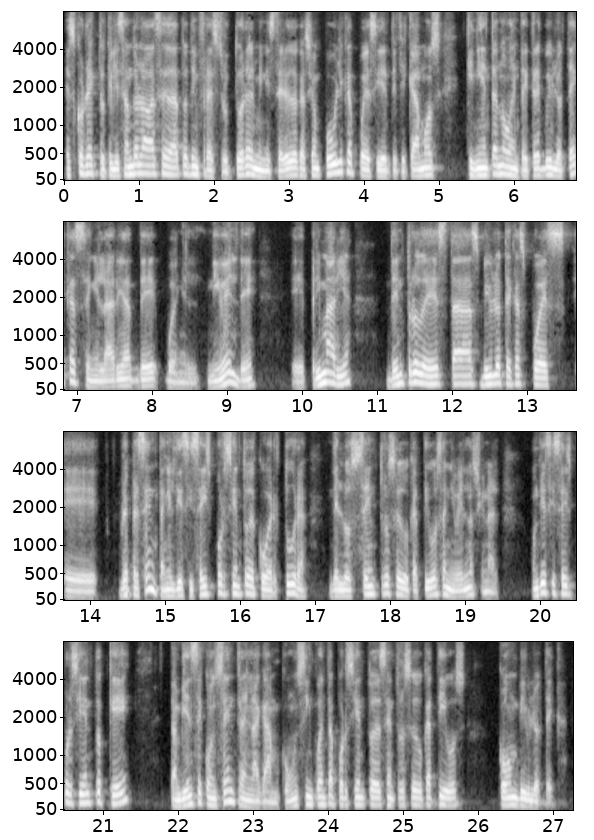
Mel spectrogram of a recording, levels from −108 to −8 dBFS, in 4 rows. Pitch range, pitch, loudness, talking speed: 110-145 Hz, 125 Hz, -15 LUFS, 140 wpm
